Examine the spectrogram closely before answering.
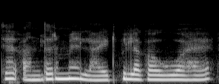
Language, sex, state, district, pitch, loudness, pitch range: Hindi, female, Jharkhand, Deoghar, 225 Hz, -12 LUFS, 215-250 Hz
